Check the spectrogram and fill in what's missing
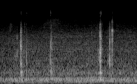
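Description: Four light taps on the plastic engine valve cover of a Jaguar XF give short, hollow knocks with a thin, vibrating plastic ring over a low engine-bay hum. The cover sounds hollow and thin, though it is hollow by design.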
